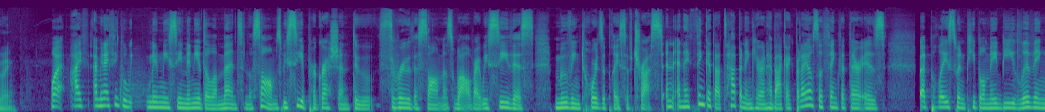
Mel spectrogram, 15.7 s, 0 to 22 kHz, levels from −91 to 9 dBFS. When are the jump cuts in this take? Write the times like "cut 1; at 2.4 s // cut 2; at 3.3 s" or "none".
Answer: cut 1; at 13.7 s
